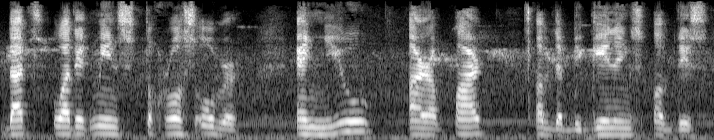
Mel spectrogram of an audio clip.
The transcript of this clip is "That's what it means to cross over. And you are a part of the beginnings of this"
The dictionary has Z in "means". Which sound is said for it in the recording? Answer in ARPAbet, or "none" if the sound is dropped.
S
